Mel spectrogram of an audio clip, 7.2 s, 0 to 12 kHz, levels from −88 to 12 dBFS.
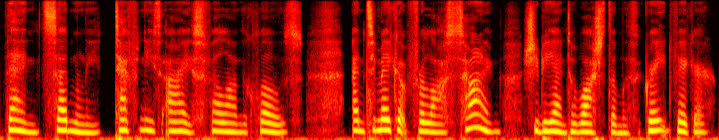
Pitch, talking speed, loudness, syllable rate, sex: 220 Hz, 190 wpm, -18 LUFS, 4.9 syllables/s, female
